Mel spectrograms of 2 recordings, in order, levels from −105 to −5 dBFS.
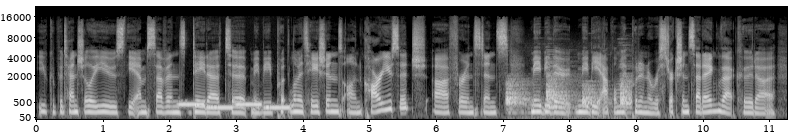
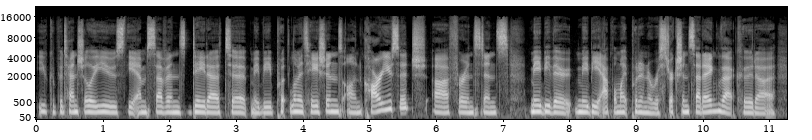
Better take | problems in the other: second | siren; loud; from 2 to 4 s; peak 1 dB above the speech // footsteps; noticeable; from 7 to 9 s; peak 1 dB below the speech

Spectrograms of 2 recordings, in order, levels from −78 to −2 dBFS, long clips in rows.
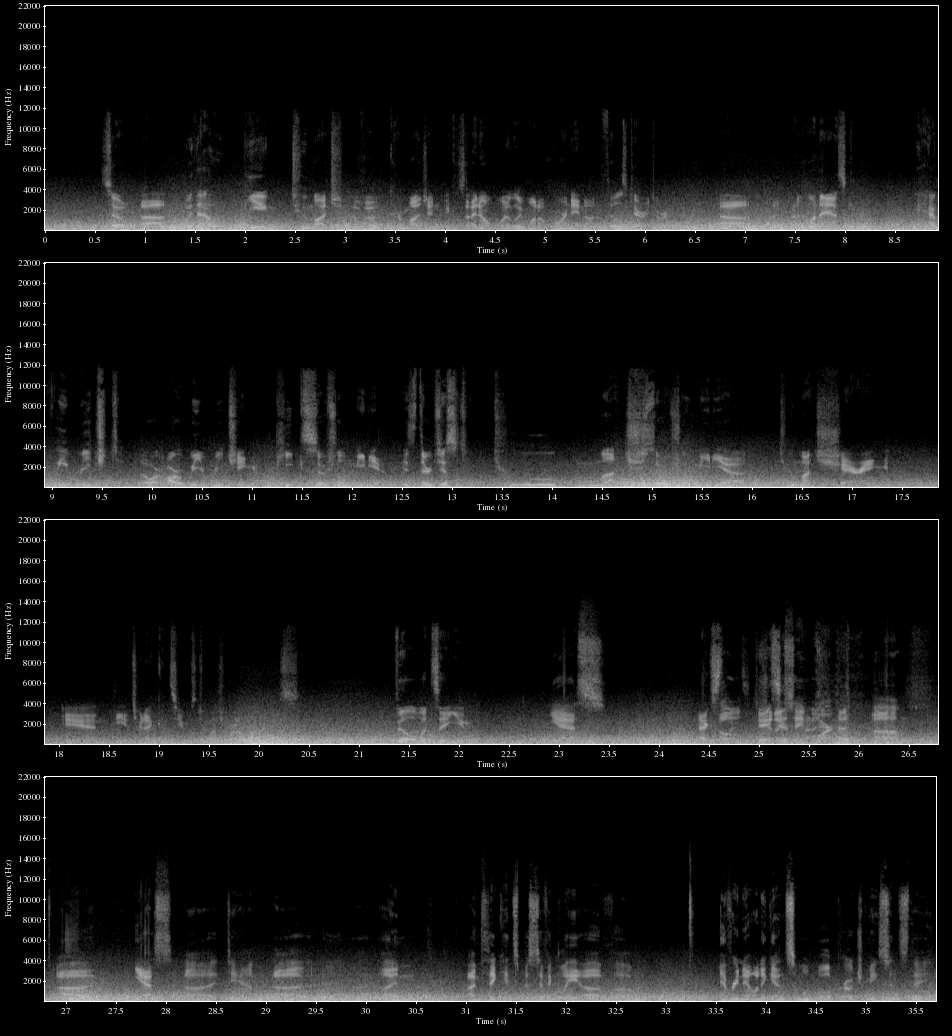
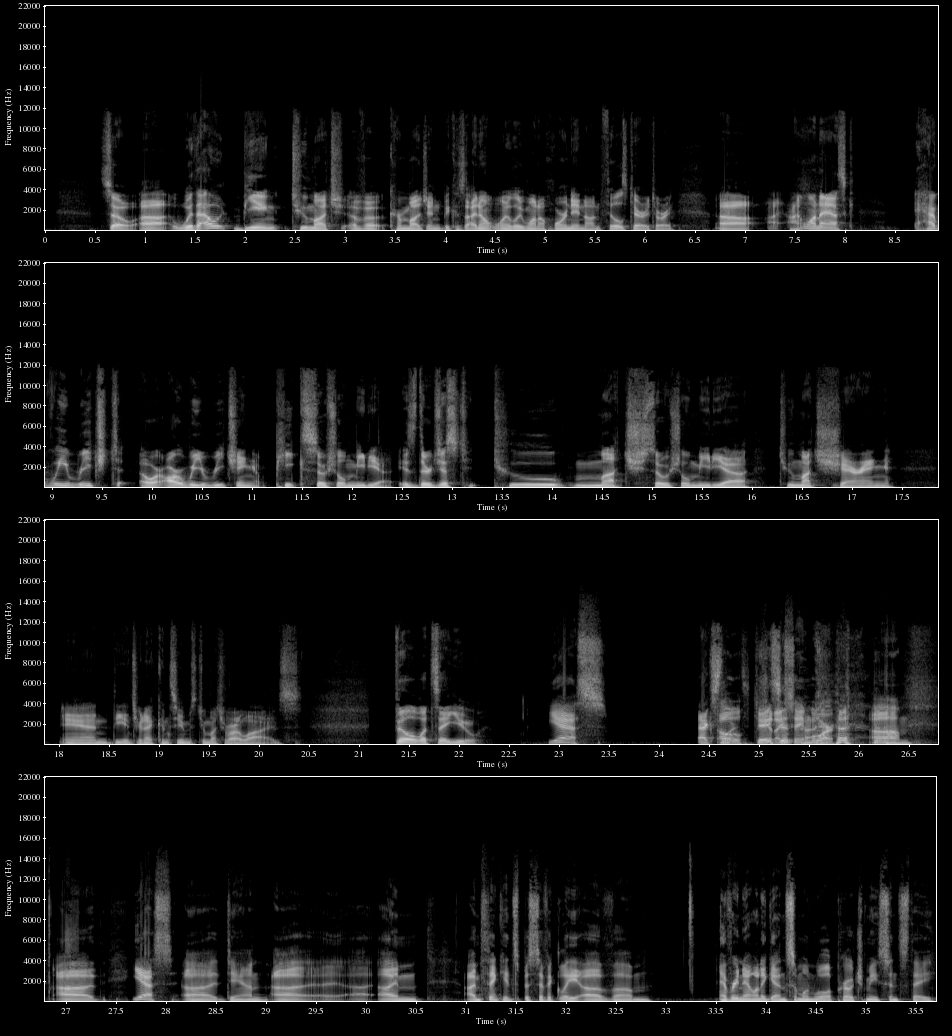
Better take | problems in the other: second | wind noise on the microphone; heavy; 1 dB above the speech

